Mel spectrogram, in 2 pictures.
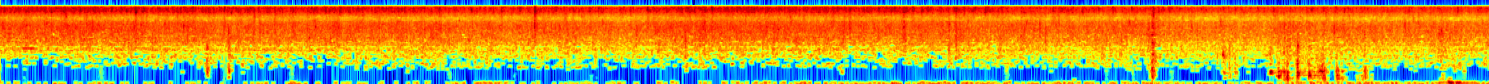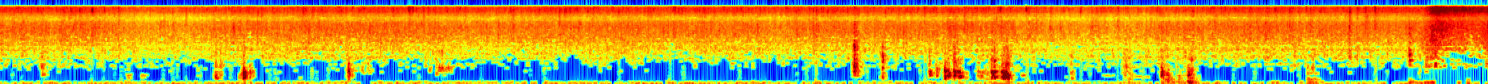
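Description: Chopped onion, tomato and lobster pieces frying in oil in a non-stick pan: a steady sizzle that gets louder for a moment near the end.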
